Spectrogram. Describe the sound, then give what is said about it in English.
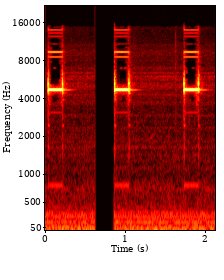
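A timer beeps in three evenly spaced bursts, each a pair of quick high-pitched electronic tones, loud, with faint low background noise between them. “go ahead and turn that timer off.”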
